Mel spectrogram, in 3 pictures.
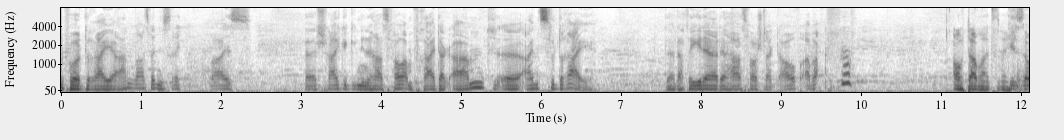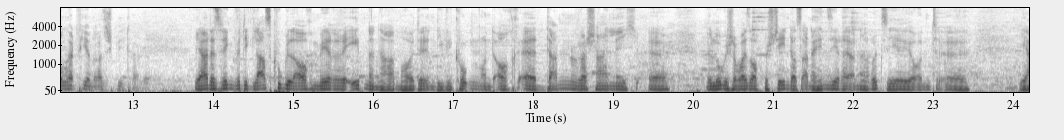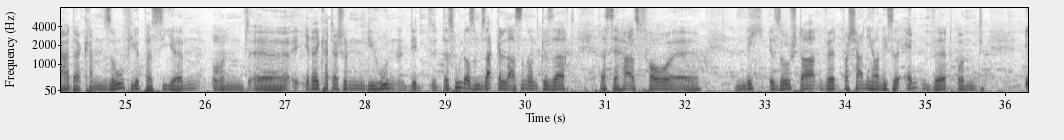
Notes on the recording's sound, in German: Live aus er Taverna Plaka in der Schanze.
